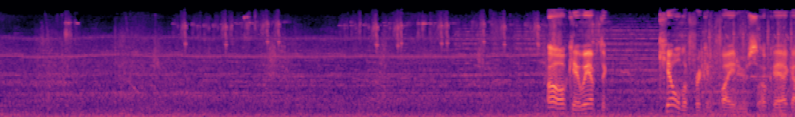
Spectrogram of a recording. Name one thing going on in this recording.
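A spaceship engine hums steadily.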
